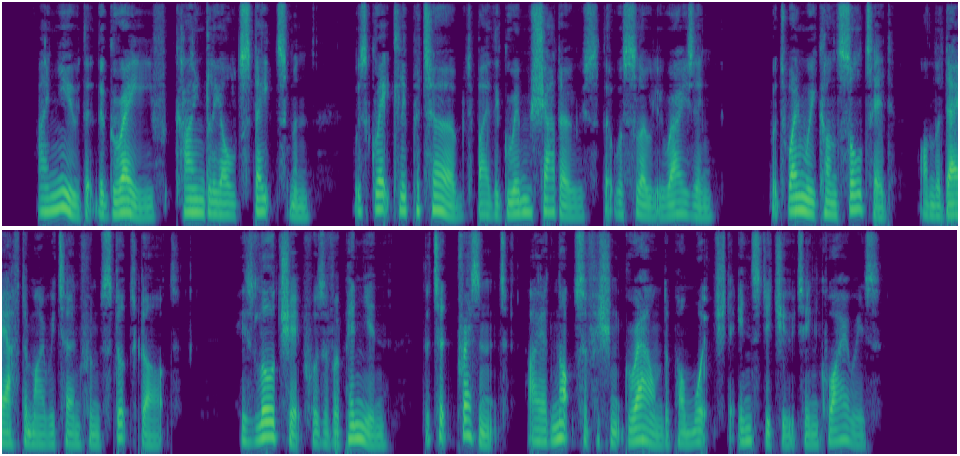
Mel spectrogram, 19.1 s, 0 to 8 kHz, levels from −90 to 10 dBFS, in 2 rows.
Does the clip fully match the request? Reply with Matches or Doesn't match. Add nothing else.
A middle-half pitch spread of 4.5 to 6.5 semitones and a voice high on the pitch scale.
Doesn't match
